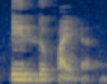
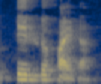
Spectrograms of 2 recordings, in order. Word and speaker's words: Pteridophyta: So division third is Pteridophyta. Don't say P. P is silent here. So Pteridophyta. So what is Pteridophyta?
